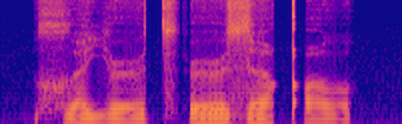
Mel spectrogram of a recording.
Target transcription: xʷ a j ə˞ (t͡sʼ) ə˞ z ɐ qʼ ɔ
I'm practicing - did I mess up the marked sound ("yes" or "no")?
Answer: no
